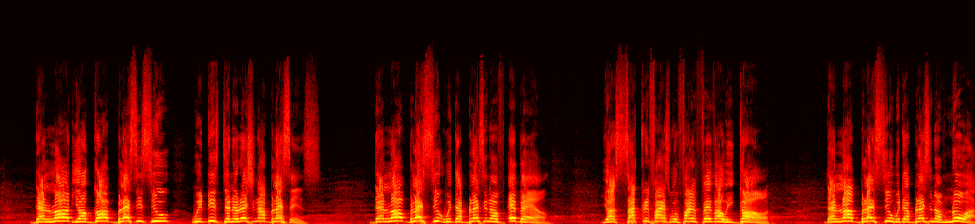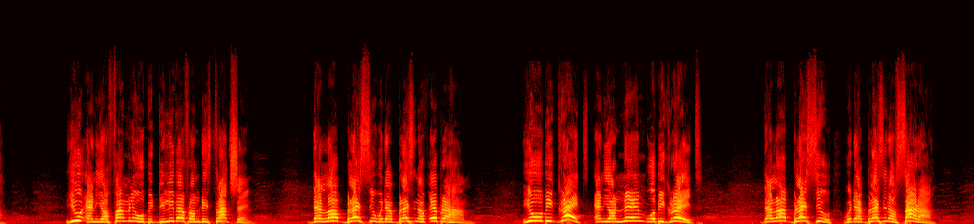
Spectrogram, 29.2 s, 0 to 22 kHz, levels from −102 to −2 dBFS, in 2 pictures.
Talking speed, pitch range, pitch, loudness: 150 wpm, 265-320 Hz, 285 Hz, -33 LUFS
